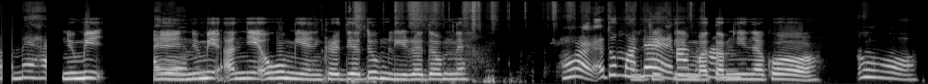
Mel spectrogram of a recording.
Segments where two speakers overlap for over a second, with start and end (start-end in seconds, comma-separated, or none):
none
